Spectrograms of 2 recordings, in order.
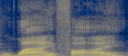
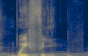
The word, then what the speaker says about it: Wi-Fi: In English, it's Wi-Fi, in Spanish, Wi-Fi.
